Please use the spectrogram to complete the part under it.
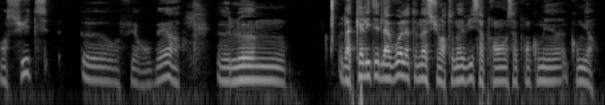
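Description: French male host, casual self-correcting explainer, very dark timbre. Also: medium pitch, a little slow. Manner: rambling, self-correcting, talks to the viewer as "tu". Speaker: self-help video host. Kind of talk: casual explanatory monologue while drawing a chart.

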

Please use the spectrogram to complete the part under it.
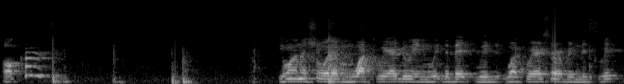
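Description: With a darkish, mid-range voice and lively intonation, a middle-aged man with a Jamaican accent speaks at a moderate pace while playfully running a live cooking show from his home kitchen. He's a home cook acting as host. The recording is clear and roomy, with pot clatter.

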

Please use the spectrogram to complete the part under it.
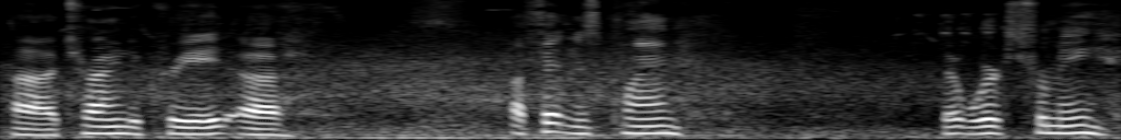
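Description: A middle-aged man talking casually to his phone outdoors in a halting, phrase-by-phrase way, as an amateur runner making a vlog. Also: a little high, steady tone. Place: outdoors among trees. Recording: noisy outdoor ambience with traffic. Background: outdoor and vehicle noise.

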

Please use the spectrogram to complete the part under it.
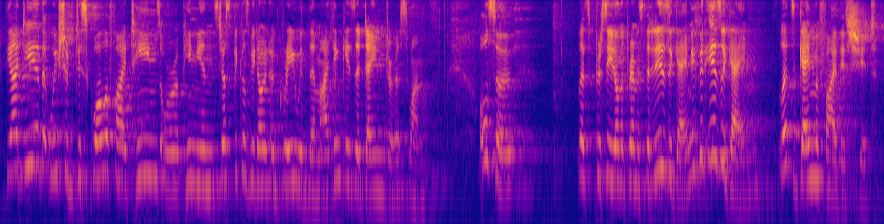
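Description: A woman giving a dry, wry stand-up comedy debate speech. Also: on the high side. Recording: echoey hall, live audience.

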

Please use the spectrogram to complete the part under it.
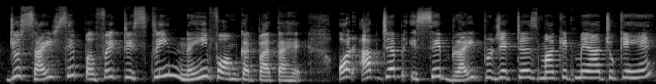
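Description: A woman with an Indian accent talks through a product review in a high, bright voice. She explains in a clear, matter-of-fact way. Her tone stays even and steady as she narrates. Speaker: tech reviewer. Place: bedroom at home.

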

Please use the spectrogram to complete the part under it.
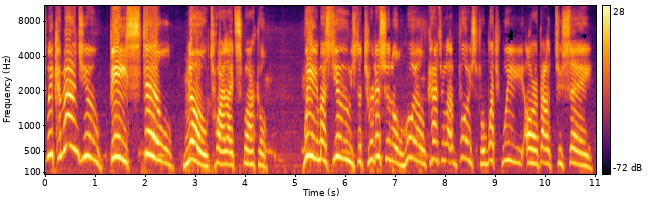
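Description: Princess Luna, a high, imperious pony princess. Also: female voice, fairly bright tone, no room sound, exaggerated voice, rough recording. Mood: commanding, indignant. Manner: formal archaic diction, royal we, declamatory. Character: regal winged moon pony princess, imperious, archaic, dramatic, awkward. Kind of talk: cartoon character voice reel.

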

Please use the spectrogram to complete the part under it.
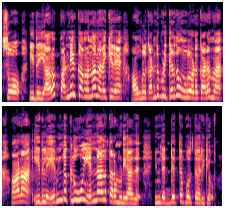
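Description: A performer voicing a worried, puzzled male doctor in a cartoon, explaining slowly and uneasily. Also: mid-range voice, lively intonation, no echo, clean studio sound, lightly acted. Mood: uneasy. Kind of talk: cartoon voice acting.

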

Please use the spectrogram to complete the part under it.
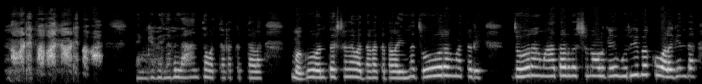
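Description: A woman's voice: extremely high pitch, fairly even intonation, rapid-fire, dry recording, studio quality. A woman voicing a sly gloating younger sister. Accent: North Karnataka Kannada. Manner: teasing, gloating whisper-like.

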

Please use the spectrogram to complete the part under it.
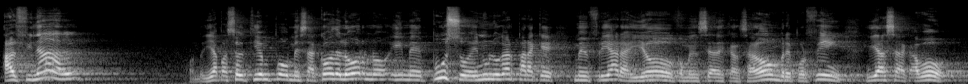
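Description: A man's voice: high-pitched, normal speed, darkish tone, natural voice. A man voicing a talking clay cup, female and pleading, crying out for the pain to stop. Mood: weary. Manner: wailing cries for it to stop. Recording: echoey hall.

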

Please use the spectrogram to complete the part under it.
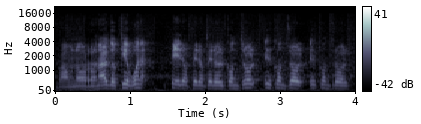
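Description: Excitable young man, gameplay commentary. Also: fairly high pitch, a little fast, highs cut off, faint music behind. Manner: excitable, talks to viewers and players, bursts of shouting. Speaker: gaming YouTuber. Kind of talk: mobile football gameplay commentary.

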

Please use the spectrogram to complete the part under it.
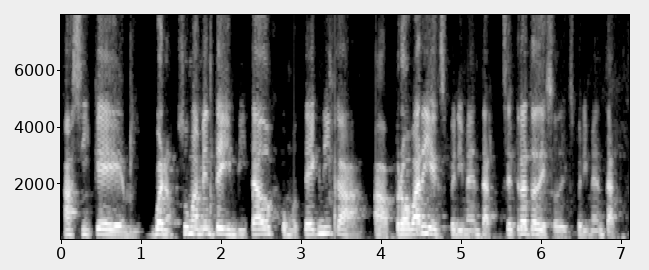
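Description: A woman with a Chilean Spanish accent calmly explaining parenting techniques on a local talk show, with frequent hesitations. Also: medium pitch, moderate pace. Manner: calm, explanatory, many hesitations. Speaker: co-host. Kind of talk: casual talk show conversation.

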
